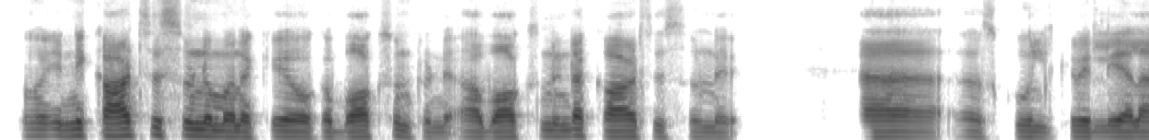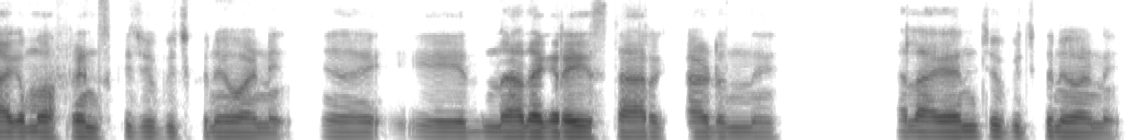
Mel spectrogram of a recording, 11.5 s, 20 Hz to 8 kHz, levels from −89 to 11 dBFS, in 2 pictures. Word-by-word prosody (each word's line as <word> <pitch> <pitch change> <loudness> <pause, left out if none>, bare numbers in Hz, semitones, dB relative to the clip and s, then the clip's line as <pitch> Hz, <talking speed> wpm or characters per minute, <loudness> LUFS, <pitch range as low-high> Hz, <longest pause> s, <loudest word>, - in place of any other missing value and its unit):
ఆ - - -4
ఇన్ని 135 +1 +3
కార్డ్స్ 135 +3 +7
ఇస్తుండే 135 -3 +4
మనకి 115 +1 +1
ఒక 110 - -3
బాక్సుంటుండే. 115 -2 +1
ఆ - - +3
బాక్స్ 110 +3 +3
నిండా 130 +2 +2
కార్డ్స్ 115 +1 +4
ఇస్తుండే. 105 -2 -8 0.7
ఆహ్, 110 -1 +2 0.2
ఆ - - -3
స్కూలుకి 110 -4 -7
వెళ్ళి 110 0 +2
అలాగే 110 0 +2
మా 105 - +1
ఫ్రెండ్స్‌కి 110 +1 -5
జూపించుకునేవాడిని. 105 -2 -6 0.3
ఆహ్, 105 0 -7 0.3
ఏ - - -6 0.3
నా 110 - +2
దగ్గర 110 0 +4
ఈ - - -4
స్టార్ 105 -1 -3
కార్డుంది. 105 -1 -6 0.7
అలాగ 110 -1 0
అన్ని 115 0 -3
చూపించుకునేవాడిని. 105 -4 -5
110 Hz, 155 wpm, -23 LUFS, 105-115 Hz, 0.7 s, కార్డ్స్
